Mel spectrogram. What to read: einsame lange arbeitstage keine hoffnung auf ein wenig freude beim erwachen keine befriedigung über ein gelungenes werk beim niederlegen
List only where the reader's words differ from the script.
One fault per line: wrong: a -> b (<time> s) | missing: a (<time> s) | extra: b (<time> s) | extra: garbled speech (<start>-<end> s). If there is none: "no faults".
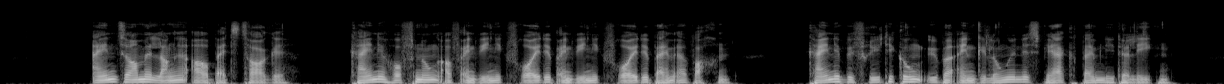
extra: ein wenig freude (5.6 s)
